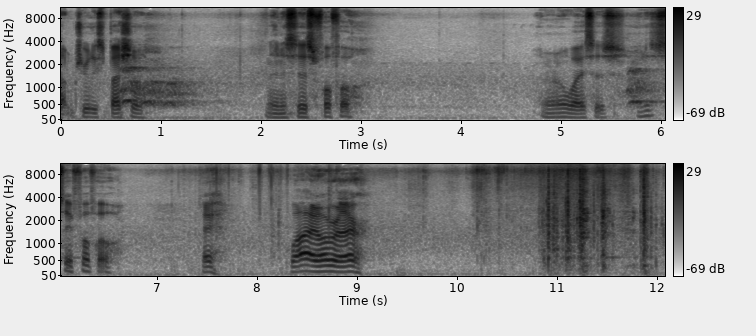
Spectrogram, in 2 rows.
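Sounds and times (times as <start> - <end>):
plastic bags rustling and clicking: 10.2 - 12.0.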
